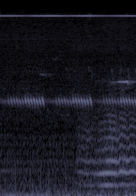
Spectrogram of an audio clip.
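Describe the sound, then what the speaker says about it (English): Crickets chirp in the bushes in a continuous high trill, joined partway through by a buzzing insect drone close by. "There were crickets in the bushes, small insects that you couldn't see unless you really looked hard."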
